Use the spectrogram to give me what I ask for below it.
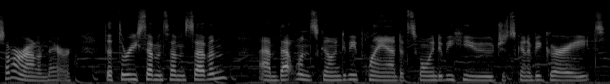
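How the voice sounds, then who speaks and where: Her Midwestern American accent comes through as this woman rambles casually with plenty of fillers during live-stream commentary on a game. Her voice is medium-pitched, pushed and bright.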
